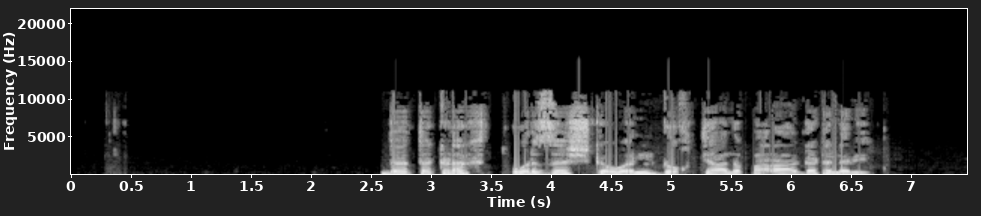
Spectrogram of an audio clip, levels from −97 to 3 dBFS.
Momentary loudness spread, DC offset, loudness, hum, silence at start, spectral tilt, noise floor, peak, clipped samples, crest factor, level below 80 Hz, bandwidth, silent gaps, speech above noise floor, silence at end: 6 LU; under 0.1%; -13 LUFS; none; 2.6 s; -4.5 dB/octave; -87 dBFS; 0 dBFS; under 0.1%; 16 dB; -44 dBFS; 11.5 kHz; none; 74 dB; 0.85 s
